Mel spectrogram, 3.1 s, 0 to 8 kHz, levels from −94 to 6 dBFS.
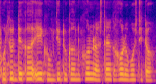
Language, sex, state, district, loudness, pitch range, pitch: Assamese, male, Assam, Sonitpur, -16 LUFS, 175-190 Hz, 185 Hz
